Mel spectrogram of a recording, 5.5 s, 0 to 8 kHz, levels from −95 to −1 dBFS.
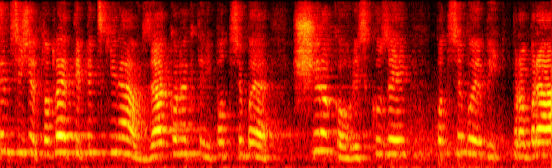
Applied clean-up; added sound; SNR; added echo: neural separator model SepFormer DNS4.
